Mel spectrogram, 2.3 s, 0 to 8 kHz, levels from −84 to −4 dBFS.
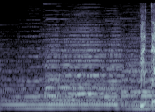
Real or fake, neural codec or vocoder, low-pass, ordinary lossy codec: real; none; 7.2 kHz; none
